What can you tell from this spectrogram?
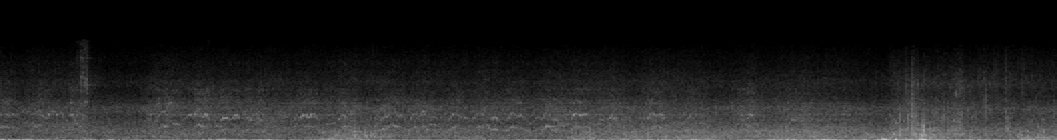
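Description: Small waves washing in the shallows, with wind buffeting the microphone as a low rumble. There is a brief louder knock or splash near the end.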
